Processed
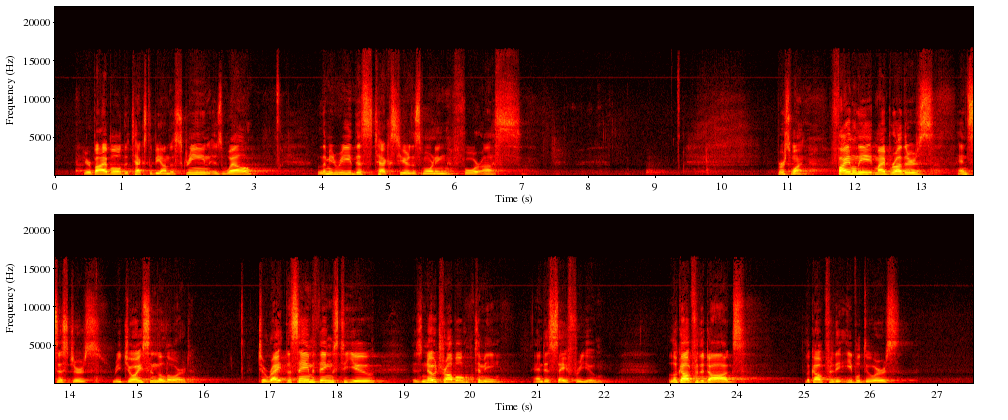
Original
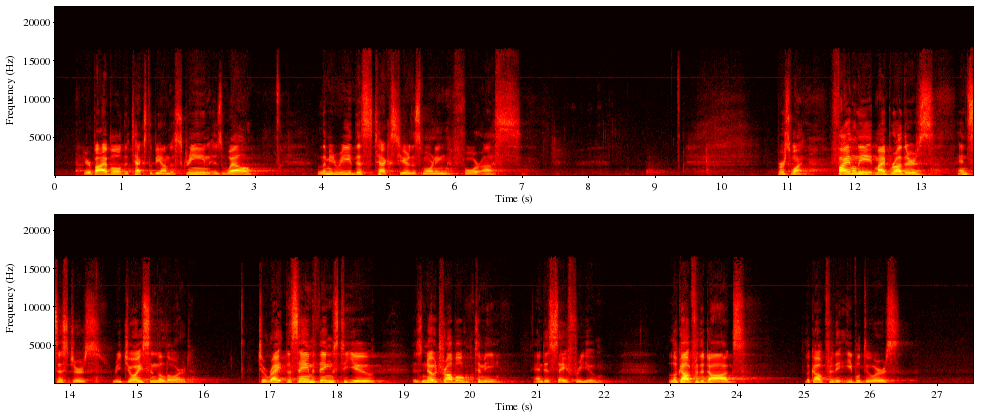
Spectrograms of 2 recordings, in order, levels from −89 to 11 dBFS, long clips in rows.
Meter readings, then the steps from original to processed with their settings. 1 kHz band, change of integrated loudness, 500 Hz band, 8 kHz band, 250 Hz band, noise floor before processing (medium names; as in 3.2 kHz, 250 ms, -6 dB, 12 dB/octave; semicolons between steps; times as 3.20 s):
+1.0 dB, +2.5 dB, +4.0 dB, +5.0 dB, +2.5 dB, -66 dBFS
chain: ten-band graphic EQ 500 Hz +4 dB, 1 kHz -3 dB, 8 kHz +4 dB; trim +1.5 dB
